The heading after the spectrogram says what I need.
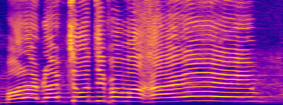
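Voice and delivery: high, loud panicked cry of the same words; sinking kid screams it out in terror; panicked shriek. Retold or imitated. Kid sinking in the sewage pit, panicked high shriek. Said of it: "וייב אחר לגמרי".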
